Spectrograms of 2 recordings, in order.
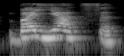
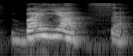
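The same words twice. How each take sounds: The two takes are said the same way.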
